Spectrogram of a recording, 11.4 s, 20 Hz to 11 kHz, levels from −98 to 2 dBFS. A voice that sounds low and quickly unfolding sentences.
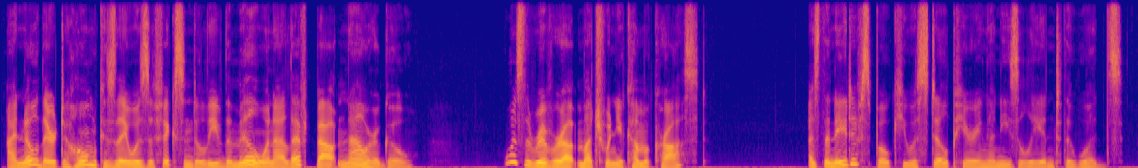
No: medium, 185 Hz; fast, 220 wpm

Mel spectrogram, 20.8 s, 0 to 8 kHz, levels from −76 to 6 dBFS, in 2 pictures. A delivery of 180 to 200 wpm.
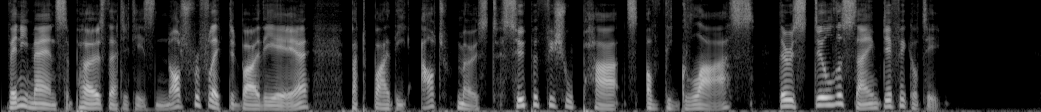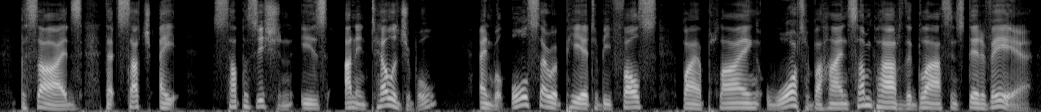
No: average, 155 wpm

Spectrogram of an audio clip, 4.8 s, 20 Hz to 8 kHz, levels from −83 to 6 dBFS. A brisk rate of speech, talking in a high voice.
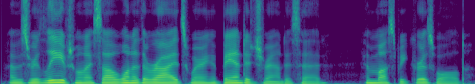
No: fast, 255 wpm; medium, 160 Hz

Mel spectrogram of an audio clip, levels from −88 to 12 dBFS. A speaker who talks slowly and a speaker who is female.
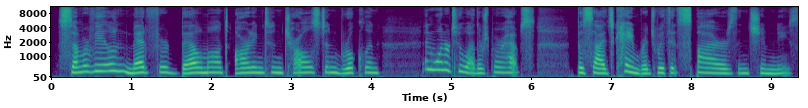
Yes: slow, 120 wpm; female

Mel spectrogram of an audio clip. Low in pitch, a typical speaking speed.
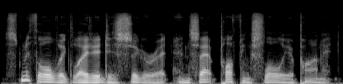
Yes: very low, 95 Hz; average, 190 wpm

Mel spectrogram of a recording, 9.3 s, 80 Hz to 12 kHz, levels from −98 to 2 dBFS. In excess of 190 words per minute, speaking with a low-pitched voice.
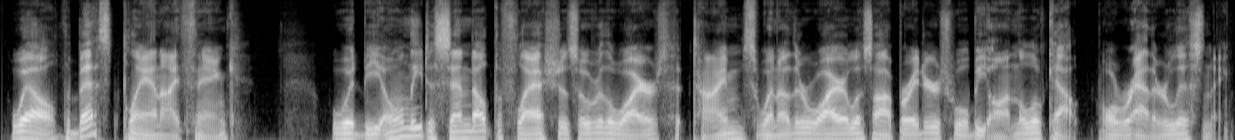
Yes: average, 200 wpm; low, 100 Hz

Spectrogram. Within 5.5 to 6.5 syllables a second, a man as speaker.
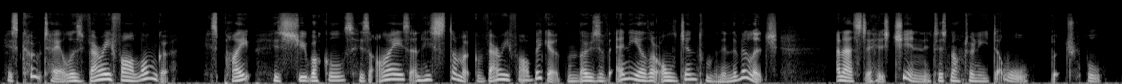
No: 6.0 syllables/s; female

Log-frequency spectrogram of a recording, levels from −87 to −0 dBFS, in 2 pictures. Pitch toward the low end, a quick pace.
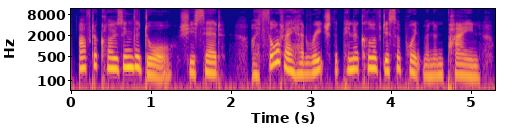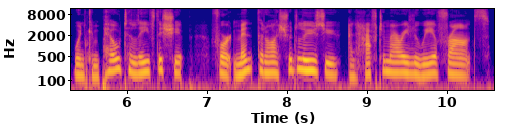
No: medium, 185 Hz; fast, 215 wpm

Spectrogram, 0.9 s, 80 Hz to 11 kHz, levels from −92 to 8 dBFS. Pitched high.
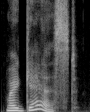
Yes: very high, 260 Hz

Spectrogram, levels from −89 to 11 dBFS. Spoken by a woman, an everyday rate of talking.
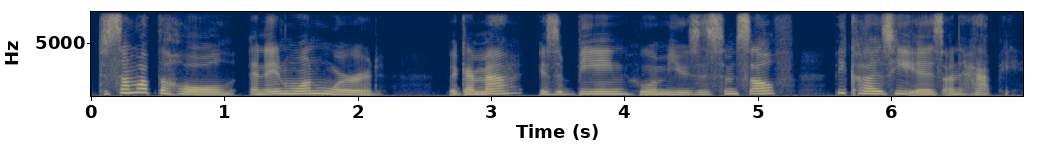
Yes: female; average, 180 wpm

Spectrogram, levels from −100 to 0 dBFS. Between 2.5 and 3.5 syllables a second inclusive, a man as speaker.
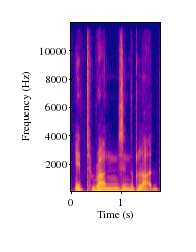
No: 3.1 syllables/s; female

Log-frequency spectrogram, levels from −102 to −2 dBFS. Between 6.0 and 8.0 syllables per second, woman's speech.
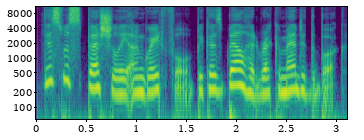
Yes: 6.9 syllables/s; female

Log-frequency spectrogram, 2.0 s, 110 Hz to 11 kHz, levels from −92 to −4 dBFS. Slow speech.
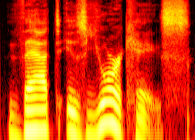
Yes: slow, 125 wpm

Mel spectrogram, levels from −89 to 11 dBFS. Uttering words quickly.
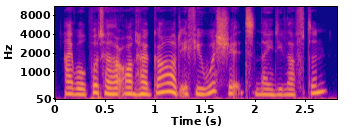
Yes: fast, 275 wpm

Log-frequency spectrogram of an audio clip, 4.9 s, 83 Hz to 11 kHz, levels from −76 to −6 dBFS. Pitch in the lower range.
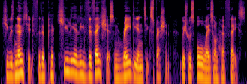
Yes: low, 130 Hz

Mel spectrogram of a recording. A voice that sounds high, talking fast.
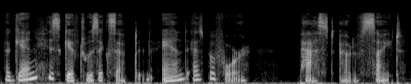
No: high, 210 Hz; average, 175 wpm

